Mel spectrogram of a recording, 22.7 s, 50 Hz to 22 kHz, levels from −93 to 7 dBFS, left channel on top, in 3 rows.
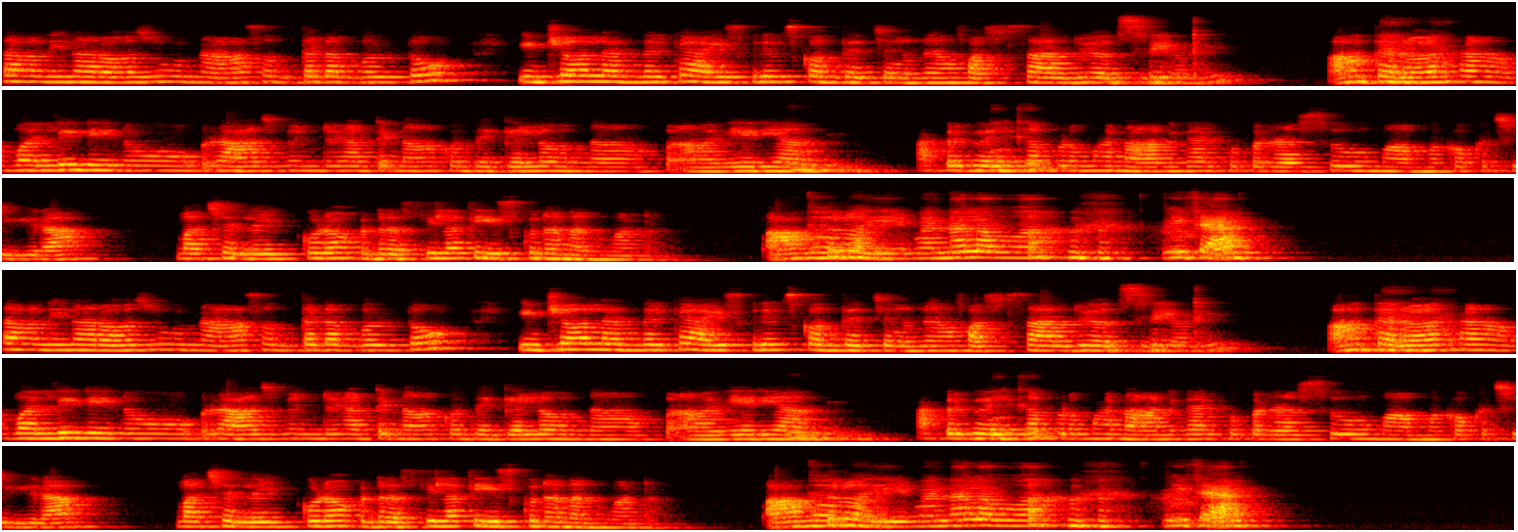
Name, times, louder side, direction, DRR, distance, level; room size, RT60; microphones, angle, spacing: voice 1, 0.0-2.3 2.6-6.1 6.6-11.8 12.1-15.5 16.0-18.5 19.0-19.6 20.3-20.6 20.9-21.3, right 1 dB, 10° right, 2 dB, 0.4 m, -28 dB
voice 2, 5.5-5.9 6.9-7.3 11.5-11.8 12.5-12.8 19.0-20.4 20.9-21.3, left 1 dB, 65° left, -2 dB, 1.1 m, -28 dB
2.6 x 2.2 x 2.6 m, 0.38 s
head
